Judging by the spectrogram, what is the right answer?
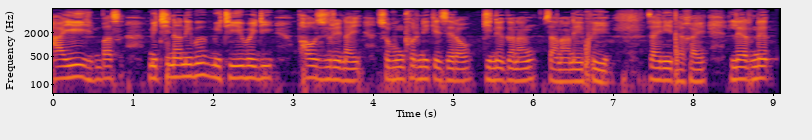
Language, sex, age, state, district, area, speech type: Bodo, male, 45-60, Assam, Chirang, urban, spontaneous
